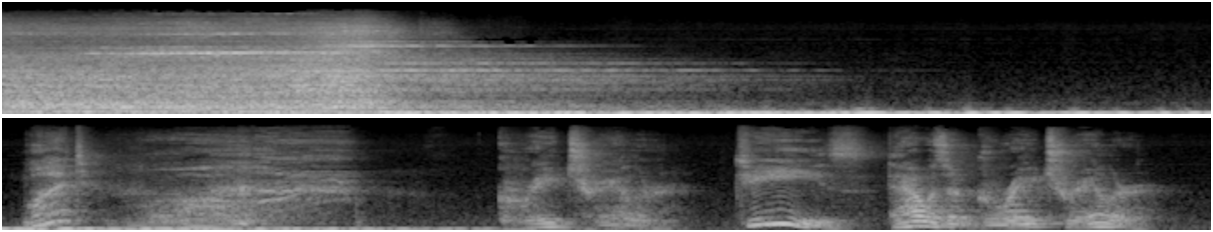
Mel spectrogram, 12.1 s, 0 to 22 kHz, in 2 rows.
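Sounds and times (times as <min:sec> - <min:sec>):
deep bass rumble: 0:02.6 - 0:09.3.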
